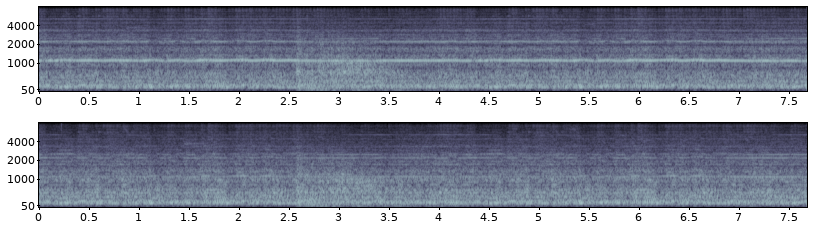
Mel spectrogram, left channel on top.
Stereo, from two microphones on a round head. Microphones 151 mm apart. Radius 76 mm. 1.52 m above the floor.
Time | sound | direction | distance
0.0 | an engine running | 25° left (ahead or behind) | 1.1 m
2.6 | an explosion | 25° left (ahead or behind) | 0.5 m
